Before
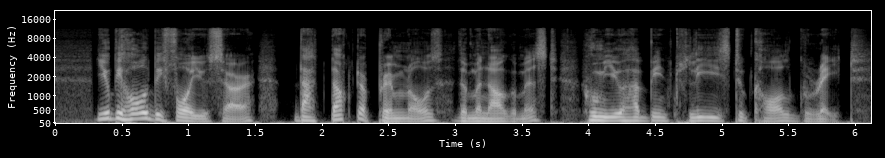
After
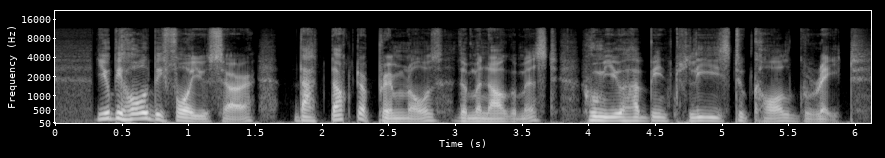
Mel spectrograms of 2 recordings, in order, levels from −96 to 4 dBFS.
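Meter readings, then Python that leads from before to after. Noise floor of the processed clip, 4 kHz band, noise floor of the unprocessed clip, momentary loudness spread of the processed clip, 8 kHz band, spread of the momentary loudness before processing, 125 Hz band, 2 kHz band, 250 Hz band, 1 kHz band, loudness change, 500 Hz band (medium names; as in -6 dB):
-51 dBFS, +8.0 dB, -52 dBFS, 10 LU, +8.0 dB, 10 LU, +3.0 dB, +8.0 dB, +5.5 dB, +8.0 dB, +6.0 dB, +7.0 dB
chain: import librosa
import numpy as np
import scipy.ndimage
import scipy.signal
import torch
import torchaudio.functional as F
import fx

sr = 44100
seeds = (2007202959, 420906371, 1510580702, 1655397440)

y = fx.low_shelf(x, sr, hz=120.0, db=-11.0)
y = y * librosa.db_to_amplitude(8.0)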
